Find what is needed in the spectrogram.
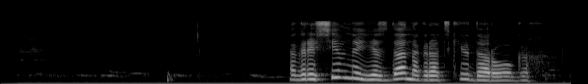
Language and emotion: Russian, neutral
